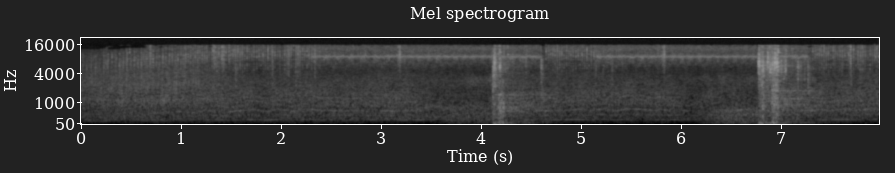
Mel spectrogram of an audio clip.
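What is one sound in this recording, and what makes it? A bicycle rolls steadily along a smooth surface.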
